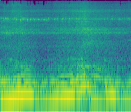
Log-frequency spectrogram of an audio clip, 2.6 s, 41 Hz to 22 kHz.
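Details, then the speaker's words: Holden VS Commodore V6 Ecotec after fitting a new cheap exhaust: revs rise and fall cleanly with a deep smooth note, no pops or backfires on lift-off; normal exhaust note, sounds much better than before. "well doesn't that sound a lot better than look at that perfect b b b b b Bob love it"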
